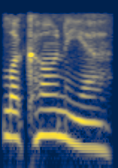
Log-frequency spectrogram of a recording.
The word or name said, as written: Laconia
